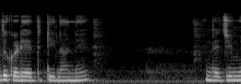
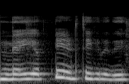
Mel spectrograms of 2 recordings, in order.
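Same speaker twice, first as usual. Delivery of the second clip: usual speaking voice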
